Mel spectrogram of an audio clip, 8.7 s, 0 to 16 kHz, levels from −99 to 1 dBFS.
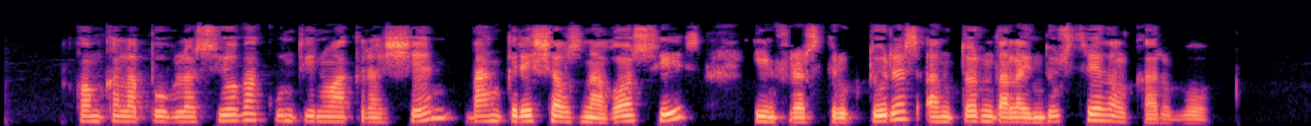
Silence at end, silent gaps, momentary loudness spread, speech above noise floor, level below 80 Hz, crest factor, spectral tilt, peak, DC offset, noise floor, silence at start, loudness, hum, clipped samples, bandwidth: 0.7 s; none; 8 LU; 44 dB; -58 dBFS; 16 dB; -4.5 dB/octave; -2 dBFS; under 0.1%; -61 dBFS; 0.55 s; -18 LUFS; none; under 0.1%; 7.8 kHz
